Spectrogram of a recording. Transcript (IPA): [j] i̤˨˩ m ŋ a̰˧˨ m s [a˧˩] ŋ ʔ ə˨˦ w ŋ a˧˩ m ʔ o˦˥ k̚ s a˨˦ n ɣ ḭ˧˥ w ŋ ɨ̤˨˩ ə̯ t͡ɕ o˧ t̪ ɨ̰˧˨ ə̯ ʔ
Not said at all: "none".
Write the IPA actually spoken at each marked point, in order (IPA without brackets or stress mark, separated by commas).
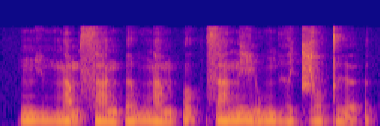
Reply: ɲ, a˧˩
